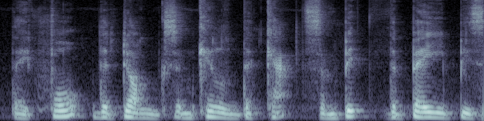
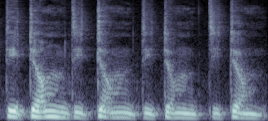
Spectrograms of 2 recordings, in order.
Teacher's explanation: it's the thumping iambic rhythm that really stands out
